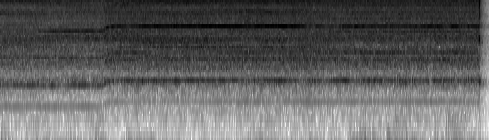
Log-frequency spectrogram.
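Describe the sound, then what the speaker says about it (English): A power drill mixing epoxy resin whirs loudly and steadily, stepping up slightly in pitch early on, running continuously before cutting off at the end. "I even like to reverse the drill and do it the other way."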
